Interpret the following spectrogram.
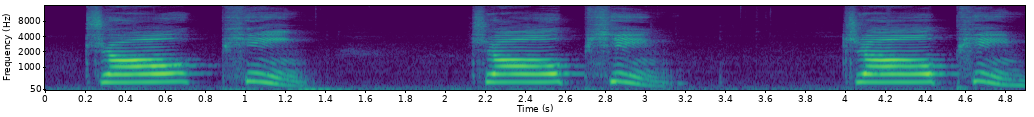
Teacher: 招 flat tone, 聘 forced tone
